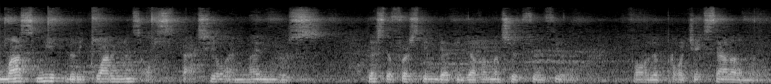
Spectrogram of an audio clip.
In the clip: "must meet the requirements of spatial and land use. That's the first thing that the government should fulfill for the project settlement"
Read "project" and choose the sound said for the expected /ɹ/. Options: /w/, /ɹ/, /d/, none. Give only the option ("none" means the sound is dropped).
/ɹ/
